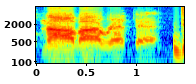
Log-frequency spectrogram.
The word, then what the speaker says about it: Navarrette: They ask me how do you pronounce your name, and I say four syllables: Navarrette.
